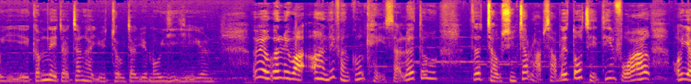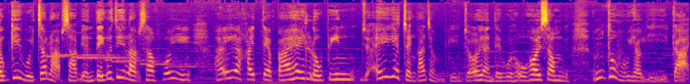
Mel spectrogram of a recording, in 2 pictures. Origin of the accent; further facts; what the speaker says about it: China; 是啊，我估计有阵时候我们中国人有个很奇特的一个危机，就是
